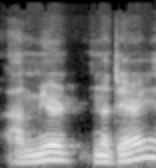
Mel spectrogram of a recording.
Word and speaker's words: Amir Naderi: Amir Naderi. Is that how you pronounce that?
